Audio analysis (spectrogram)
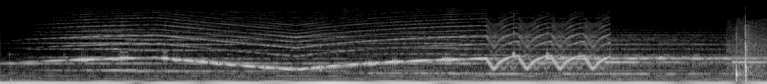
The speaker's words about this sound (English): And then a police van passes by.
